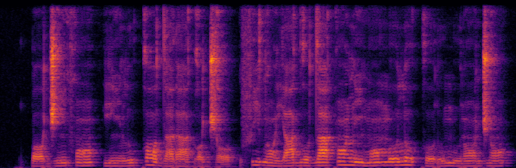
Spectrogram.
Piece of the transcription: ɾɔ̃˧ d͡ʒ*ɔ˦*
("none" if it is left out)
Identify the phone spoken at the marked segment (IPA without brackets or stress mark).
ɔ̃˦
